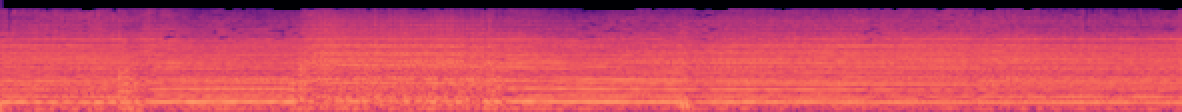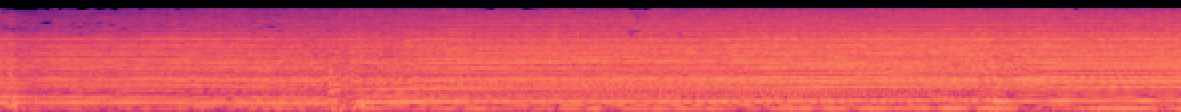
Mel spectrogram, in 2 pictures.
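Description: A racing motorcycle engine roars loudly, its pitch rising and dropping with gear shifts.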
